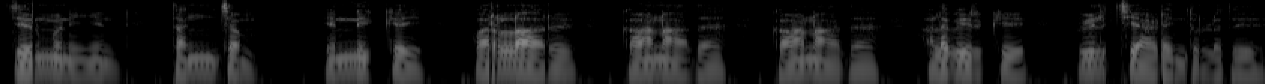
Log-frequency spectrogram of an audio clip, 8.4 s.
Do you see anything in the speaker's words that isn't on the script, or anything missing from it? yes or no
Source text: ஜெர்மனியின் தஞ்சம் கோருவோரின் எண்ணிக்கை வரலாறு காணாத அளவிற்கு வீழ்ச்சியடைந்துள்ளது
yes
